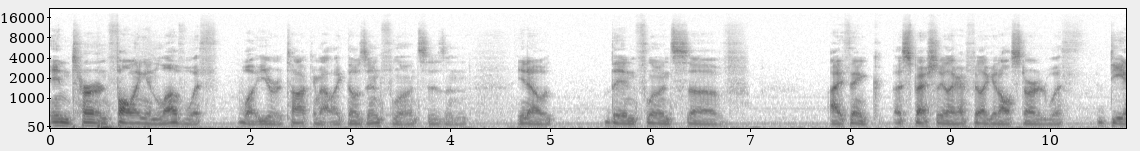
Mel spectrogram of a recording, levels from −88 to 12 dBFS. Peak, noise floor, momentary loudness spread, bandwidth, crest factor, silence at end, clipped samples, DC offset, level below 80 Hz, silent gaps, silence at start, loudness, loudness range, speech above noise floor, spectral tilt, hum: -12 dBFS; -55 dBFS; 19 LU; 19 kHz; 22 dB; 0 s; under 0.1%; under 0.1%; -52 dBFS; none; 0 s; -33 LUFS; 5 LU; 21 dB; -4.5 dB/octave; none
